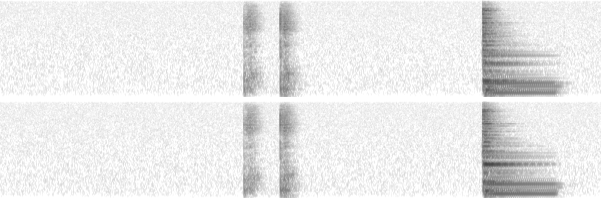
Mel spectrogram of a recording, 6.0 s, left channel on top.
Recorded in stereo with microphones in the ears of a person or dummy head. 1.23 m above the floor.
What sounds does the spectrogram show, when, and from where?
2.4 s writing: 5° left (ahead or behind), 1.0 m
4.8 s a piano: centre (ahead or behind), 4.5 m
